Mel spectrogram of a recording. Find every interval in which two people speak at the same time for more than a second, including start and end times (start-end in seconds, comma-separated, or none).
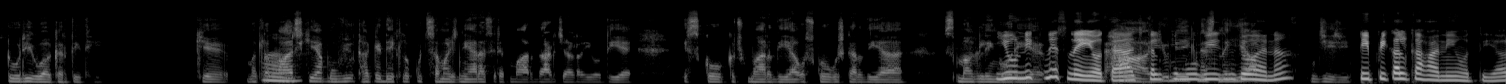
11.1-12.7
